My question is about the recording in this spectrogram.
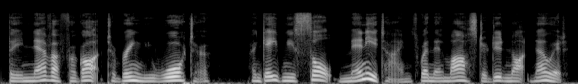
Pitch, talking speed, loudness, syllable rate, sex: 160 Hz, 205 wpm, -18 LUFS, 5.0 syllables/s, female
